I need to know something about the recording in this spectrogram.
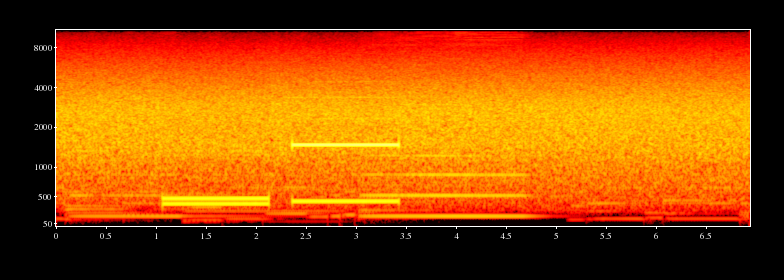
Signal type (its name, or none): aircraft SELCAL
